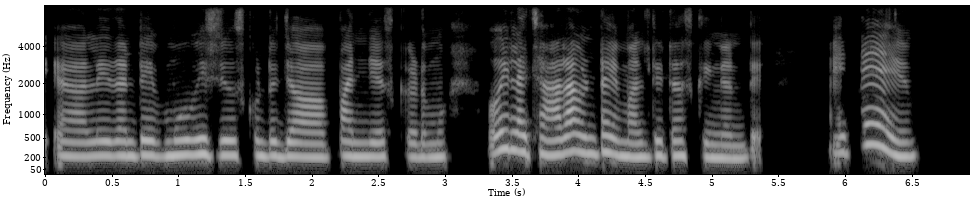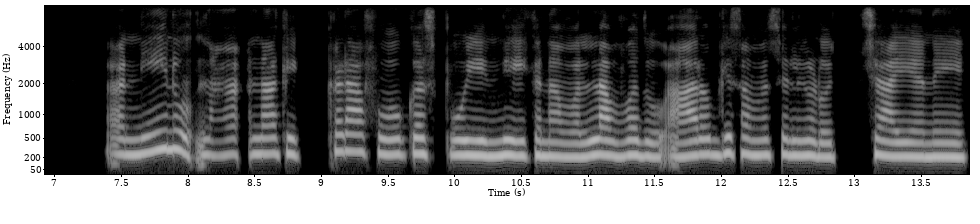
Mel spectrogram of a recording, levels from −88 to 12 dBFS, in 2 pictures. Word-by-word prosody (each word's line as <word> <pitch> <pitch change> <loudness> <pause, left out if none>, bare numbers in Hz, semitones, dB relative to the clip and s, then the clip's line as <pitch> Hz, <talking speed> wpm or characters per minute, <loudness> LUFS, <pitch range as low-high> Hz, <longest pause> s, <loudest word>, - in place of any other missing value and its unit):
ఆహ్, 215 -1 -1
లేదంటే 225 +1 +1 0.2
movies 235 -1 +3
జూసుకుంటూ, 225 -1 -1
job 205 -1 0
పని 210 -1 +1
చేసుకోవడము 205 -1 -3 0.4
ఓహ్! 290 - +2
ఇలా 285 -3 +3
చాలా 235 +4 +4
ఉంటాయి 255 -1 +1
మల్టీటాస్కింగ్ 205 -2 -1
అంటే. 185 +1 -5 0.6
అయితే 375 +10 -2 1.2
ఆహ్, 245 -1 -1
నేను 315 +4 +2 0.2
నా 225 - -9 0.3
నాకు 250 0 -2
ఎక్కడ 285 +5 -6 0.2
ఫోకస్ 245 0 -1
పోయింది, 230 0 +4
ఇక 230 - -5
నా - - +1
వల్ల 215 +3 +3
అవ్వదు, 215 -1 +1 0.2
ఆరోగ్య 240 +2 +1
సమస్యలు 230 -1 0
గూడా 210 -2 +1
వచ్చాయని 210 -1 0
225 Hz, 125 wpm, -23 LUFS, 215-245 Hz, 1.2 s, చాలా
